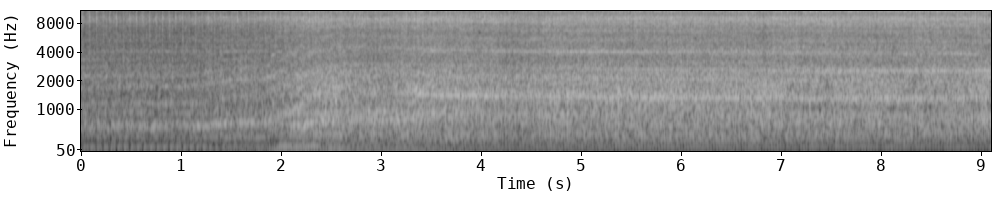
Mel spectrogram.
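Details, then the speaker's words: 1985 Porsche 944: steady idle, then a brief rev, with a rhythmic low knock as revs settle, appearing at about 2,000 rpm. Owner suspects rod knock, unconfirmed. "1985 Porsche 944. What I think is rod knock. Comes at about 2,000 RPM."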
